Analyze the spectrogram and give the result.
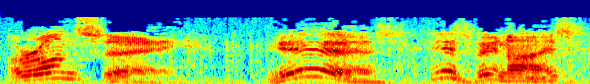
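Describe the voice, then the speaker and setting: An actor playing Bill, a polite but guarded nautical engineer, in a 1960s radio drama. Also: male voice, fairly high pitch, huge pitch swings, slow, bright, forceful tone, heavily acted. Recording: dull lo-fi archive radio recording, faint hiss.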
